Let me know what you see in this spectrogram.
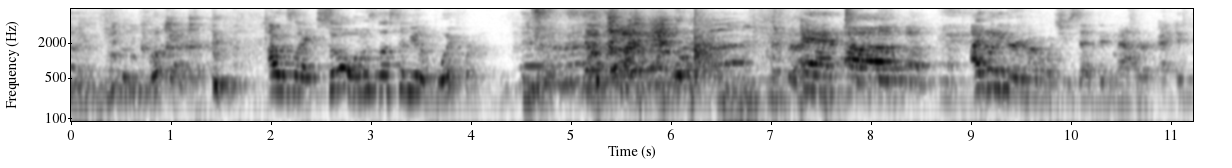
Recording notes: Performed live at Comedy Central Stage.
